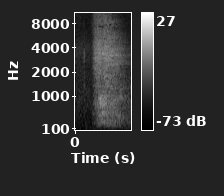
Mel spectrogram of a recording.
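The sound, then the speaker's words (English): A single sneeze: a quiet, breathy burst of hissing air that rises suddenly, holds for about half a second, then trails off. No one speaks. “Bless you.”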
